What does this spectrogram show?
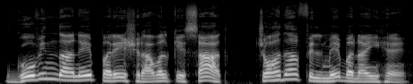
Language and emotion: Hindi, neutral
